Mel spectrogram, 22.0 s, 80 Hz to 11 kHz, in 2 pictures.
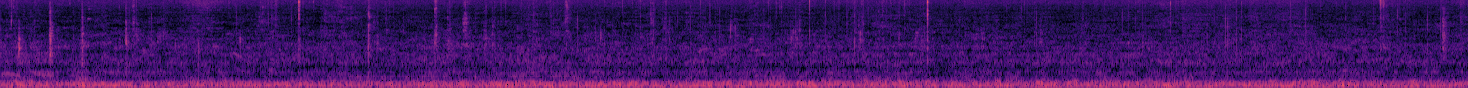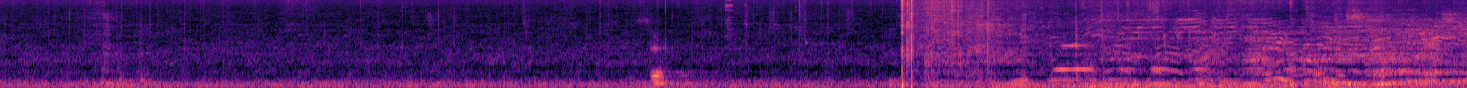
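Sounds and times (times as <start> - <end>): low rumble: 17.8 - 22.0.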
